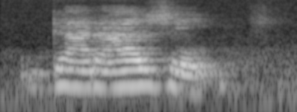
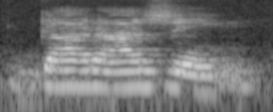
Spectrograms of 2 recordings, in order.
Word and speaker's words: garagem: Garagem. See the end of the word? Garagem. The same aim I had in bem.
